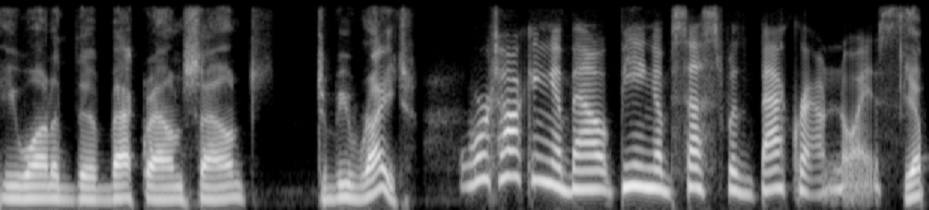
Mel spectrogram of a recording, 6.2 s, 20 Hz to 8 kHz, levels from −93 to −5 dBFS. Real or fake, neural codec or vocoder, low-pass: real; none; 7.2 kHz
